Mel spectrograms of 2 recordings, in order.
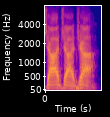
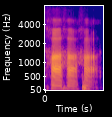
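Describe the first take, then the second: First: Each syllable begins with an English J sound. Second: Each syllable begins with an H sound. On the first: The speaker calls it wrong. "I thought it was ja ja ja" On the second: The speaker calls it right. "not knowing it was ha ha ha"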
